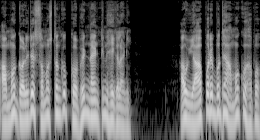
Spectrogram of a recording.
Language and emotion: Odia, fearful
